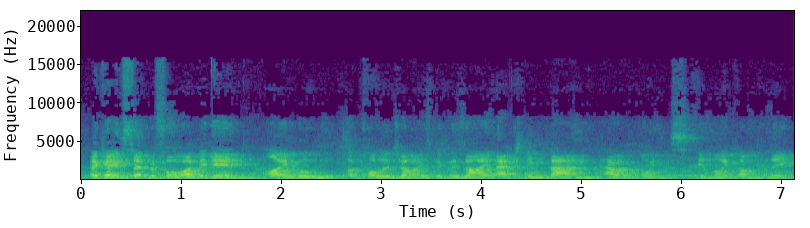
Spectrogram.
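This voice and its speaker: A man's voice: medium pitch, heavy background noise. A man in his thirties from France presents a seminar, chatty and joking with the audience. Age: 30s. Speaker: seminar speaker, company founder. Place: large exhibition hall. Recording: echoey hall, speaker far from mic.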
